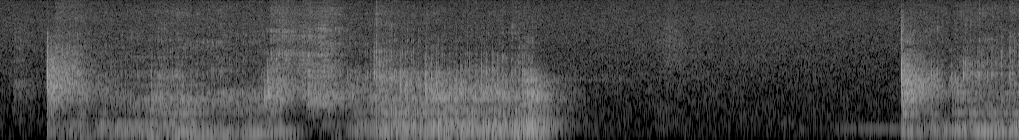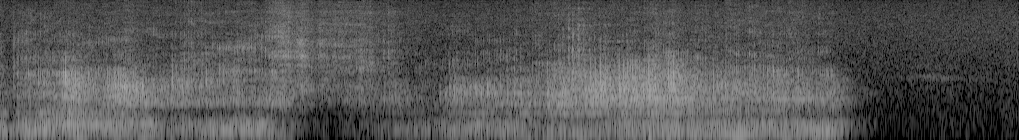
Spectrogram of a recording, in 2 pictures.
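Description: Chalk dragged across a blackboard in two long strokes, the first about two and a half seconds, the second about five seconds after a short pause; the chalk chatters as it skips, leaving a dotted line.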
